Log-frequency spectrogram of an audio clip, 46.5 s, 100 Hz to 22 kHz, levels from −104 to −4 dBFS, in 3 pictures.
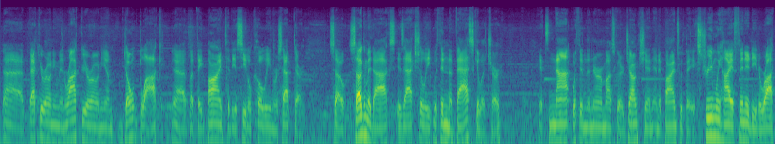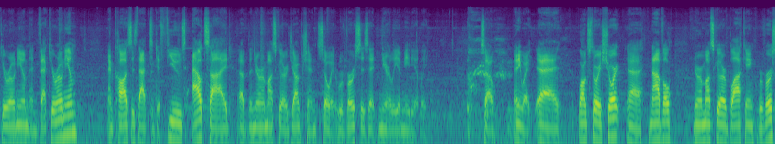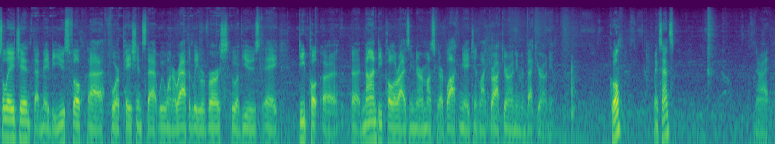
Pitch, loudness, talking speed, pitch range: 95 Hz, -27 LUFS, 130 wpm, 90-105 Hz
